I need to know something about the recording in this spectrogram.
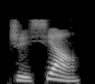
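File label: "指向", Mandarin Chinese; chinese-flashcards; hsk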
